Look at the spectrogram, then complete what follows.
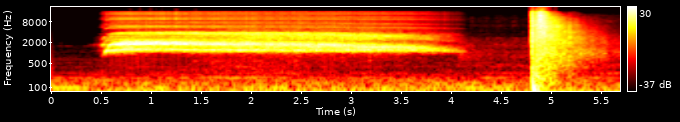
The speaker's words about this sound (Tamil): அப்போ அங்கே மேக்ஸ் கொண்டுட்டதா நினச்ச ஒரு போலீஸ்காரர் இறக்காம தன்னோட துப்பாக்கி மூலமாக மேக்ஸோட நெற்றியில் சுட்டுட்டு லூசியை காப்பாற்றிட்டு அவரும் இறந்துடுறாரு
